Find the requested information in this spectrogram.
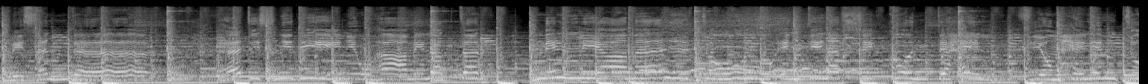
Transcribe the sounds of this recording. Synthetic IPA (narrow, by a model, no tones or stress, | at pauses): bɪsand̪a | had̪ɪsnid̪iːniwɦaʕmɪlʔak̚t̪ɑɾˤmɪlːiʕamalt̪ʊʔɪnt̪inafsikːʊnt̪ħɪlː | fjoːmħɪlɪmt̪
